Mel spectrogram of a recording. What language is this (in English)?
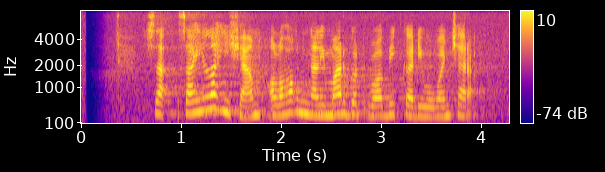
Sundanese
